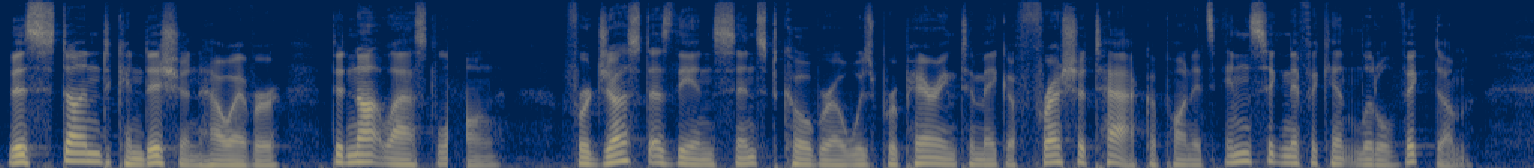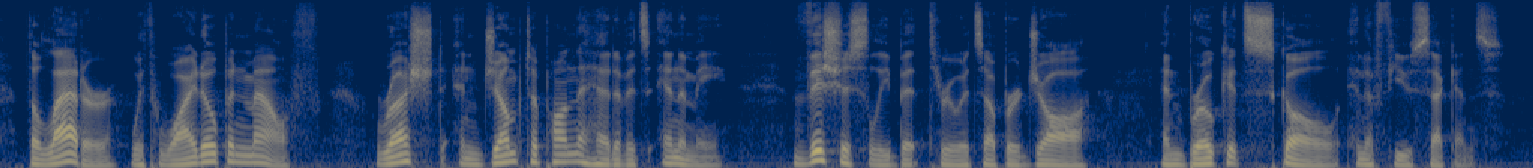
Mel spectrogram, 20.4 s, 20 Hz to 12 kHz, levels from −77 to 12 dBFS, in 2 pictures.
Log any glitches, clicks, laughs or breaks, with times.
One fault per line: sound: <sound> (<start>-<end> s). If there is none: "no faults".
sound: dropout (3.0-3.1 s)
